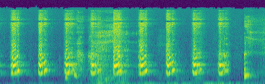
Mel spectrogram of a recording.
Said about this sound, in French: Voilà, pas mal de bruits de phoques, là, justement, des cris de phoques.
